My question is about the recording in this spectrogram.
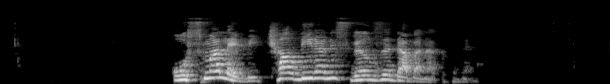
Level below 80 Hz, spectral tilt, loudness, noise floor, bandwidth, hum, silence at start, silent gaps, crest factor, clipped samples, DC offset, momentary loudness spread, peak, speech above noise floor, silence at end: -62 dBFS; -6 dB/octave; -14 LUFS; -87 dBFS; 9.2 kHz; none; 1.75 s; none; 16 dB; under 0.1%; under 0.1%; 10 LU; 0 dBFS; 72 dB; 1.45 s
